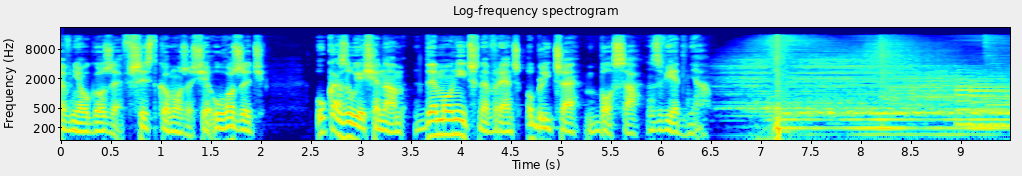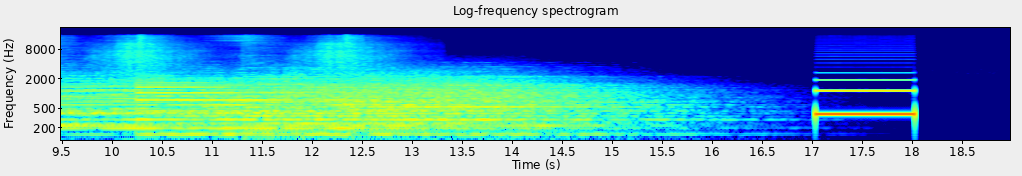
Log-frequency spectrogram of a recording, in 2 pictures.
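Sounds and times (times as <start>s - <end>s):
speech: 0.0s - 7.4s
dense resonant musical swell: 6.5s - 16.8s
steady telephone tone: 17.0s - 18.1s.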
